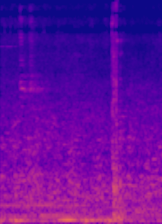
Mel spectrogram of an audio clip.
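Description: Steady low background rumble with faint distant voices, and one short sharp click shortly before the end.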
